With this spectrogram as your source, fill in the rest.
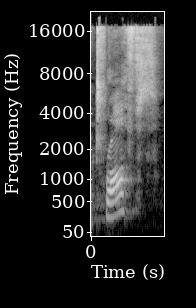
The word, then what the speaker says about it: trough: equilibrium as trough or troughs it's spelled kind of funny so people always want to call it liked rows but it's trough like it's the thing that an a pig would eat out of at a farm does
